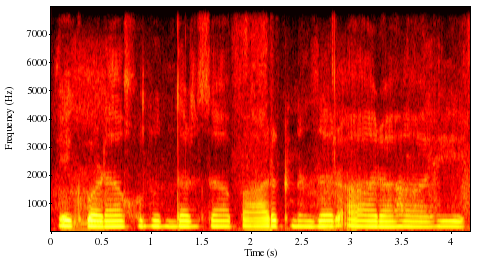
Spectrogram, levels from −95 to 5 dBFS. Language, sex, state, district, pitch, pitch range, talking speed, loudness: Hindi, female, Madhya Pradesh, Bhopal, 195 Hz, 190-195 Hz, 130 wpm, -18 LUFS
